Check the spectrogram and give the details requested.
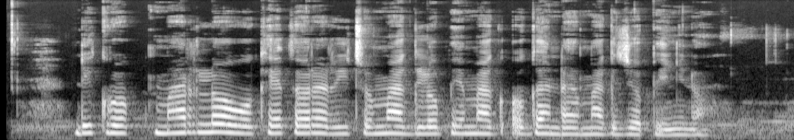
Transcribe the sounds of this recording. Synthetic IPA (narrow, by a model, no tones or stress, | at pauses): ndɪkɾɔk̚marlɔwɔkɛt̪ɔɾaɾitomaɡlɔpemaɡɔ̰ɡandamaɡd͡ʒɔpiɲnɔ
